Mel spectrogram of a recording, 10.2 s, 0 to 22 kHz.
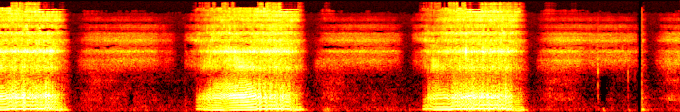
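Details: Snoring from a sleeping cat: three long, low, buzzing snores, one per breath at about 17 a minute, with quiet pauses between.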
